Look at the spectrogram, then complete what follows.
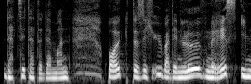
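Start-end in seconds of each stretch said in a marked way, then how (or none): none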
